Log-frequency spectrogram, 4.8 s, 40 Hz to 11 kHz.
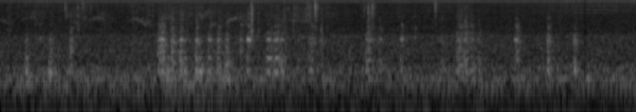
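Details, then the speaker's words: Lowered 2000s Toyota Celsior (UCF31 early) near 180,000 km, 24 years old, heard with window open: faint chirpy squeaks at irregular intervals over quiet road noise, the suspension squeaking over bumps. "窓を開けてると外からキーキーキーキー音が鳴ってるのが分かるんでね"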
